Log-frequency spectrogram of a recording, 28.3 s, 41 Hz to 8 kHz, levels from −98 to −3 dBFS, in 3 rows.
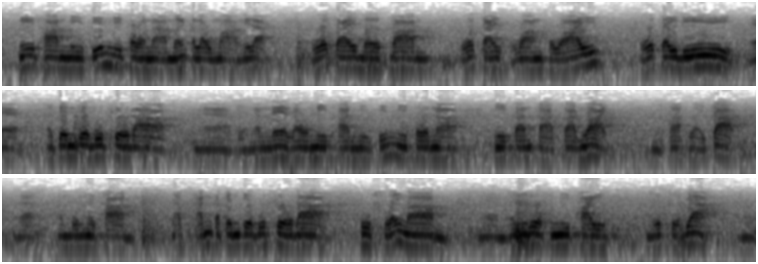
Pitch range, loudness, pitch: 110-125 Hz, -14 LUFS, 115 Hz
